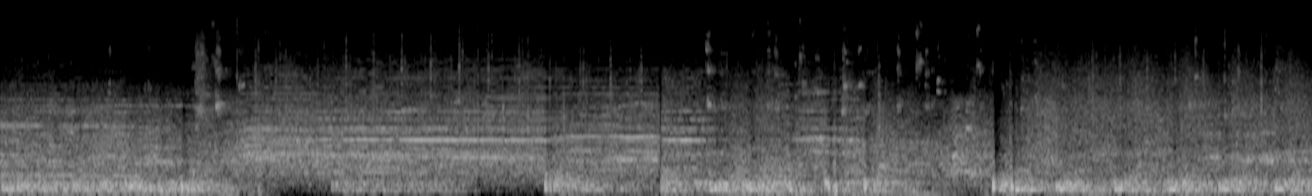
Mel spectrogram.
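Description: Basketball game sound in an arena: a ball bouncing on the hardwood court with sharp knocks now and then, over steady crowd noise and voices in the hall.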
